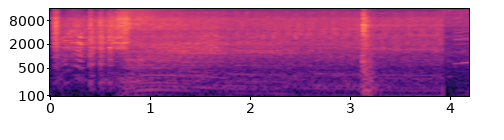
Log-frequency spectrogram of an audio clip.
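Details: 1986 BMW E24 635CSi with no key, started with a screwdriver on a jump from another car: brief cranking, then the six catches and settles into a steady low idle before shutting off. Normal start.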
